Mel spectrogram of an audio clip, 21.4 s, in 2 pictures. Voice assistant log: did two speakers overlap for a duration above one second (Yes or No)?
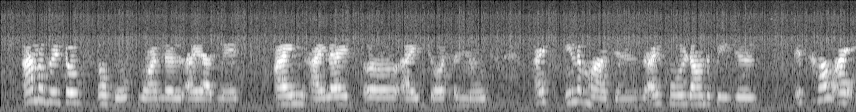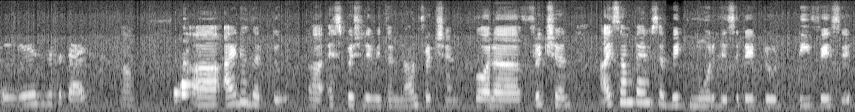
No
